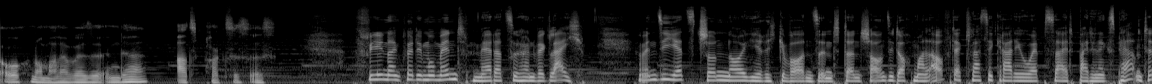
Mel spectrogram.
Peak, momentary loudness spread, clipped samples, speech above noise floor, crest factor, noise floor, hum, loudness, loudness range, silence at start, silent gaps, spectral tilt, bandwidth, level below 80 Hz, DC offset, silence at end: -10 dBFS; 10 LU; under 0.1%; 21 dB; 18 dB; -47 dBFS; none; -27 LUFS; 4 LU; 0 s; none; -5.5 dB/octave; 16.5 kHz; -46 dBFS; under 0.1%; 0 s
